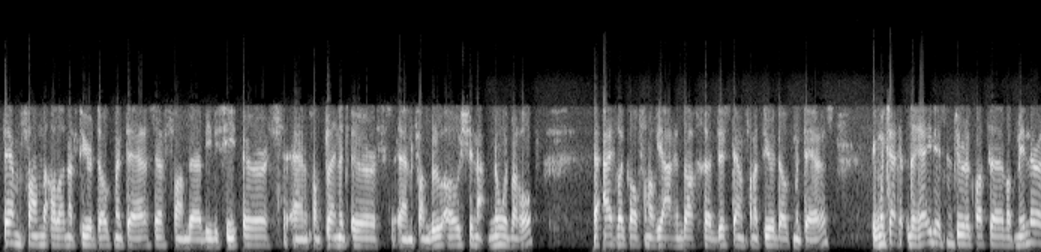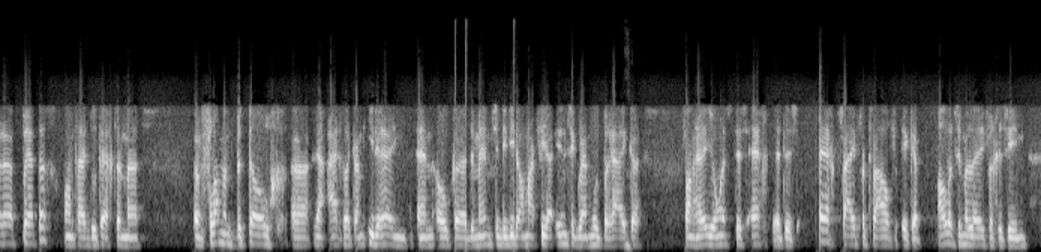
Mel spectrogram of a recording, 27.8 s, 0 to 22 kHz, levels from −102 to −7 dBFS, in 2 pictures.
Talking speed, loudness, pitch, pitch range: 190 wpm, -22 LUFS, 130 Hz, 120-140 Hz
